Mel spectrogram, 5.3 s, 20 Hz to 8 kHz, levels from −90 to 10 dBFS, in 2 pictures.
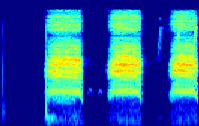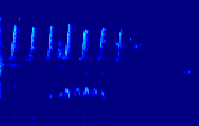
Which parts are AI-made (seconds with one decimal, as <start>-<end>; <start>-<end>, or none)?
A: none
